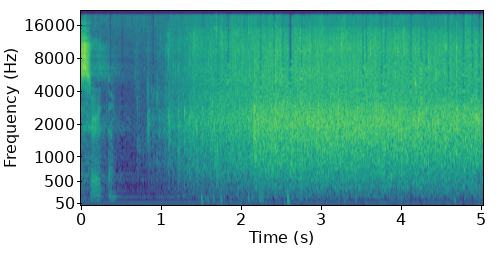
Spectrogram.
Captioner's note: applause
